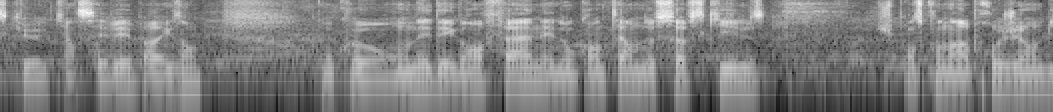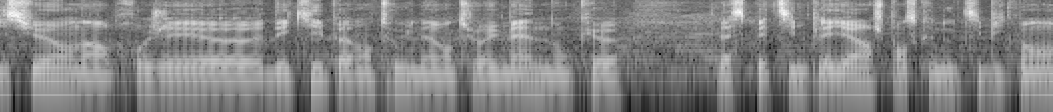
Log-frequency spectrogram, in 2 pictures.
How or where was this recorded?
busy venue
